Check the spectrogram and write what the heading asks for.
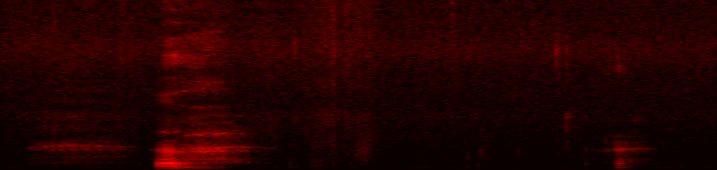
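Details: One loud, explosive sneeze with a sharp onset and fading tail, then quiet breathing and a brief sniff, from a male with a tickly nose, within a series of repeated sneezes.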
